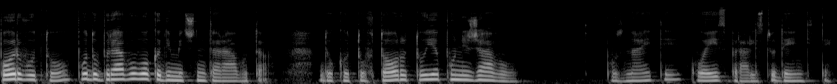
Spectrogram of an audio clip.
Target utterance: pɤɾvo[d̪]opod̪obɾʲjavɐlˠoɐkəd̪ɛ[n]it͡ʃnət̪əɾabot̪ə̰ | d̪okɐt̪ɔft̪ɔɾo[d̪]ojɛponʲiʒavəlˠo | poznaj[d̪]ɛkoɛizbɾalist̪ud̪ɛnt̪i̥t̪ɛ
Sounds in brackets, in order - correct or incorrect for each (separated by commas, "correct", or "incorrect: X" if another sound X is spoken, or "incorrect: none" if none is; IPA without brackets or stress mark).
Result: incorrect: t̪, incorrect: m, incorrect: t̪, incorrect: t̪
